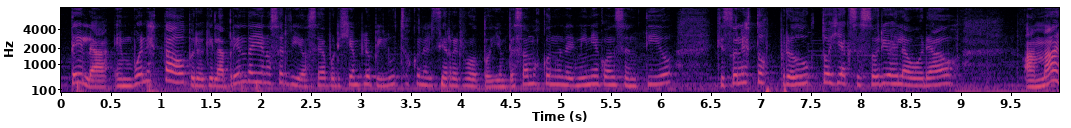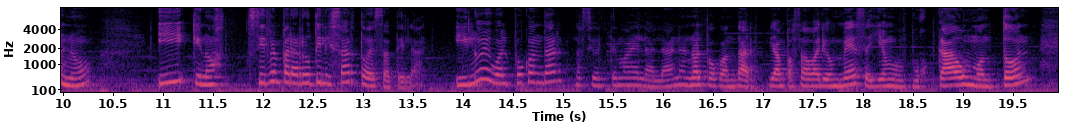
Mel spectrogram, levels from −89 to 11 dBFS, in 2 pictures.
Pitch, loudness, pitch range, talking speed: 225 Hz, -35 LUFS, 200-270 Hz, 215 wpm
